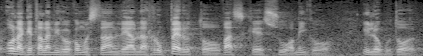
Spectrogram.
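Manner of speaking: radio announcer. Retold or imitated. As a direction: play the suave radio host, pitched low. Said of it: "Imagínate que le aparezca yo en la gente". (voz de locutor de radio, más grave y melosa)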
